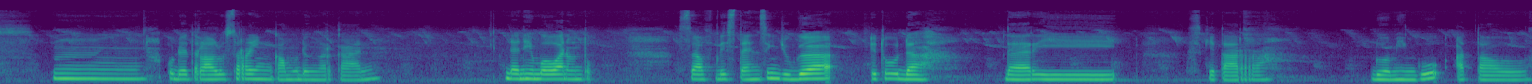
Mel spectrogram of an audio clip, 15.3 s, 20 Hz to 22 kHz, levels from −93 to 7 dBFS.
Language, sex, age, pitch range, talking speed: Indonesian, female, 20-39, 170-195 Hz, 75 wpm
